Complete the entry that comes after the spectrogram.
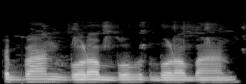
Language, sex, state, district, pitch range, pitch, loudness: Bengali, male, West Bengal, Purulia, 110-120 Hz, 115 Hz, -17 LUFS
